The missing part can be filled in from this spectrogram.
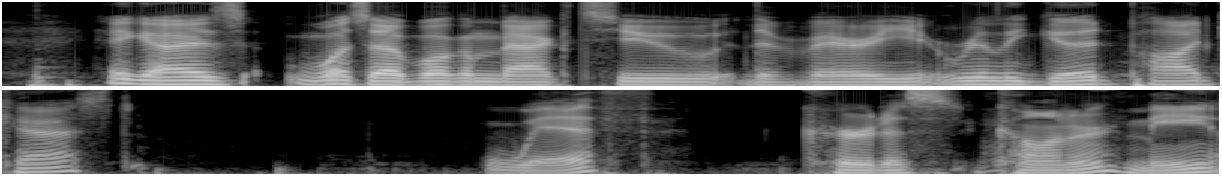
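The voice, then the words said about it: Sick, congested voice. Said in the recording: “I don't know if you can hear in my voice, but I'm fucking sick”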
